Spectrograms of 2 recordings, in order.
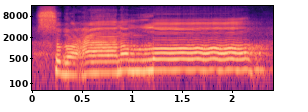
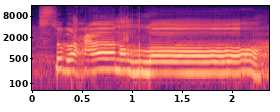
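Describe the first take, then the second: No difference in how they are said.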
